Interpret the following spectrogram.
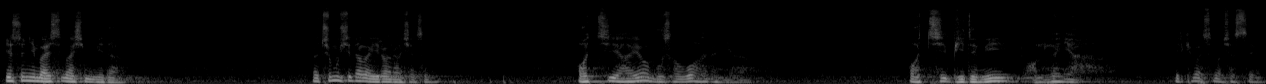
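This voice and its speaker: A man's voice: medium pitch, a little slow, long pauses, dark tone, in a large hall. A male pastor preaching a sermon, acting out the voices of doubting believers as he goes. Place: church sanctuary.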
